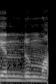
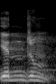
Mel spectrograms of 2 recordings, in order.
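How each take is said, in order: Both takes have the same delivery.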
